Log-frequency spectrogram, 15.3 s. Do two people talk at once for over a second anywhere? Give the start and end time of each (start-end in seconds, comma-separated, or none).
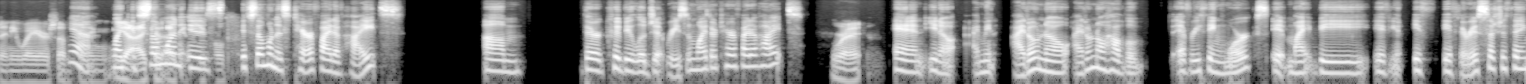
0.7-2.3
